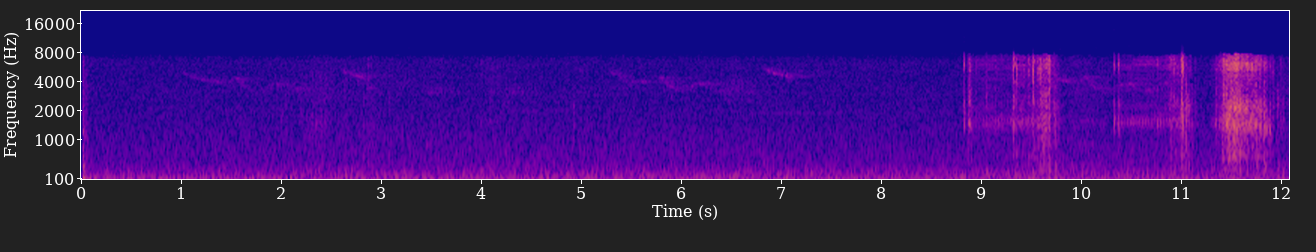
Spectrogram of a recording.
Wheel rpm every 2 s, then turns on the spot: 0, 0, 0, 0, 0, 10.
none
